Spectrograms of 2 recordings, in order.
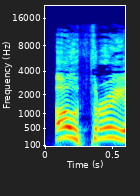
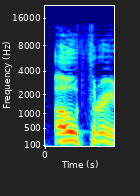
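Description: First: Surprised question, pitch up; oh three? asked with surprise. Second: Said in the usual way. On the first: Retold or imitated. Guy surprised at truck year.

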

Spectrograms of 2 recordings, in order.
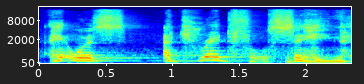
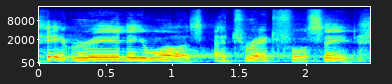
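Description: First: Said in the usual way. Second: Said through a laugh, a little louder. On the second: Shown as a demonstration. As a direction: chuckle at the disaster as you say it.

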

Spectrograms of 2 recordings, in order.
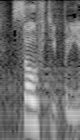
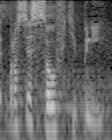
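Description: First: Jsou vtipný said louder and firmer; insist they are funny. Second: Said in the usual way. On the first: Shown as a demonstration. Preacher to congregation, repeating Jsou vtipný louder, insisting.

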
